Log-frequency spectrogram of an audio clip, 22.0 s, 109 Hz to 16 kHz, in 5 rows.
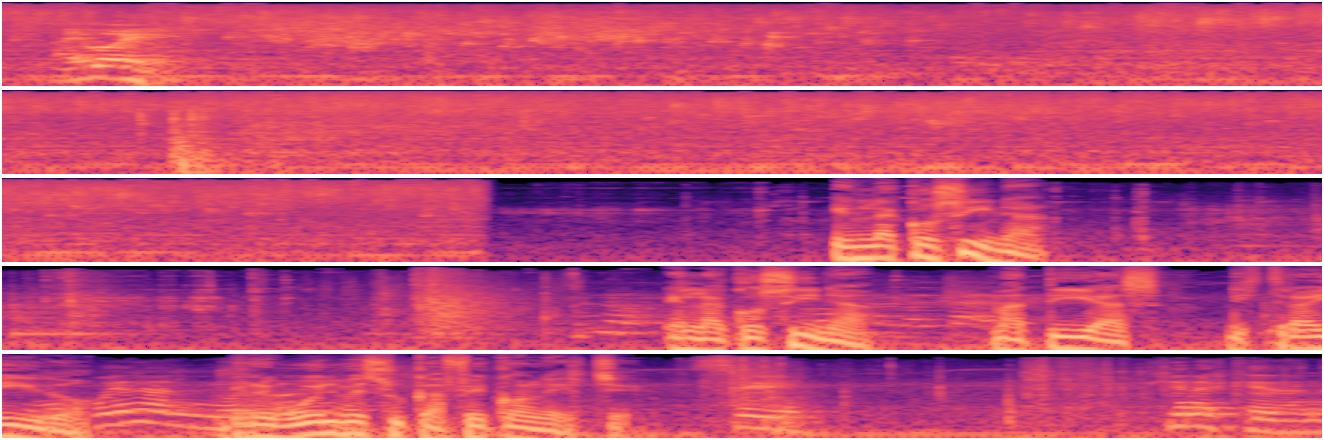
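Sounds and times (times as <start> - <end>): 
shower spraying water: 0.0 - 10.5
speech: 0.2 - 0.8, 11.6 - 12.4, 15.4 - 20.5, 21.5 - 21.9.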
